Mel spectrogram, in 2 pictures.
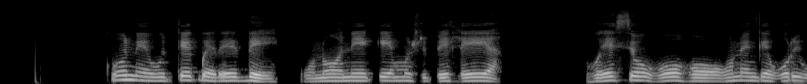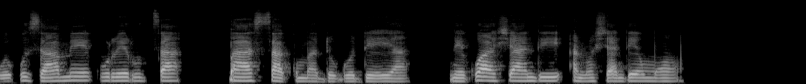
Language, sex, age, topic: Ndau, male, 50+, health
